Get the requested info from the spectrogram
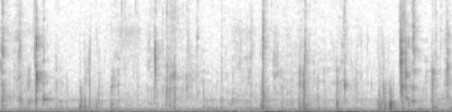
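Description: Close-miked chewing with sharp mouth clicks, and a bite into a double bacon cheeseburger about four seconds in.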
